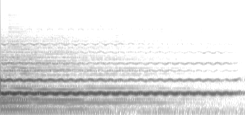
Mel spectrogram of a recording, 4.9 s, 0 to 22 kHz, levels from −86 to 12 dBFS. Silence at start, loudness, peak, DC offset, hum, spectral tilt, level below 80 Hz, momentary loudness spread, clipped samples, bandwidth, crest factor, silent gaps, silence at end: 0 s; -27 LUFS; -14 dBFS; under 0.1%; none; -6.5 dB/octave; -60 dBFS; 13 LU; under 0.1%; 6.6 kHz; 14 dB; none; 0 s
